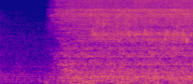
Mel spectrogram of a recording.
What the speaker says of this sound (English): We'll get a little bit of water going.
